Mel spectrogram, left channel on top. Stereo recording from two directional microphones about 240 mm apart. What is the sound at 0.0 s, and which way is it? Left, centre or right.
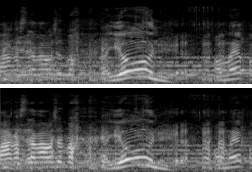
Speech, centre.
